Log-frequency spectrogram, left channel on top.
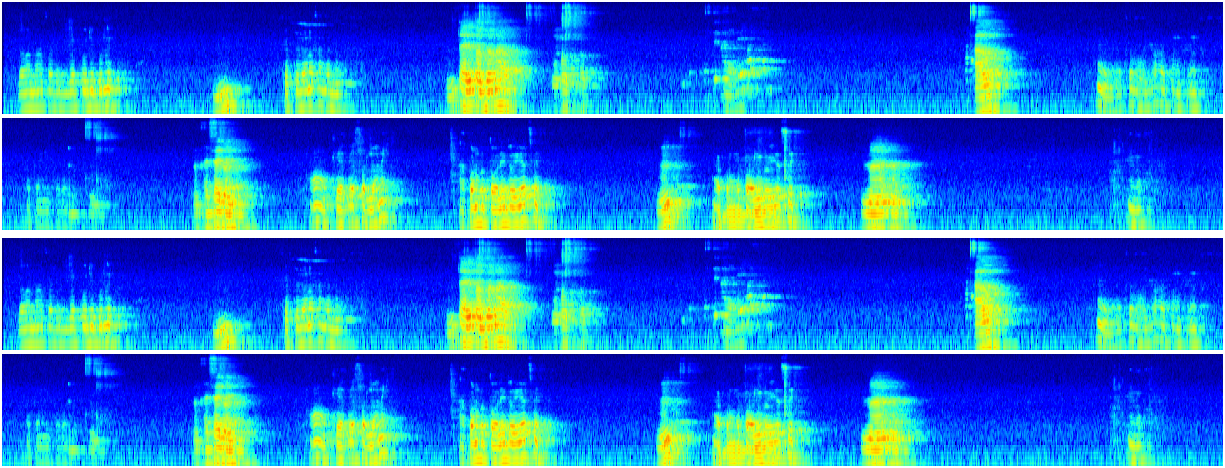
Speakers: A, on the left; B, on the right.
A: ହଁ ଚାଲ ଯିବା ପୁରୀ ବୁଲି।
B: ଉଁ,
A: କେତେ ଜଣ ସାଙ୍ଗ ଯିବ?
B: ହୁଁ, ଚାରି ପାଞ୍ଚ ଜଣ ଆଉ। <inaudible>
A: ଆଉ
B: ଆଉ
A: ହଁ ଏତେ ଭଲ ଲ, ଆଉ କଣ କୁହନ୍ତୁ? ଆପଣଙ୍କ କ
B: <inaudible> ଆଉ ଖାଇ ସାଇଲଣି?
A: ହଁ ଖିଆପିଆ ସରଲାଣି। ଆପଣଙ୍କ ତଳି ରୋଇବା ଅଛି?
B: ଉଁ,
A: ଆପଣଙ୍କୁ ତୋଳି ରୁଇ ଆସେ?
B: ନାଇ, ନା।
A: <unintelligible>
